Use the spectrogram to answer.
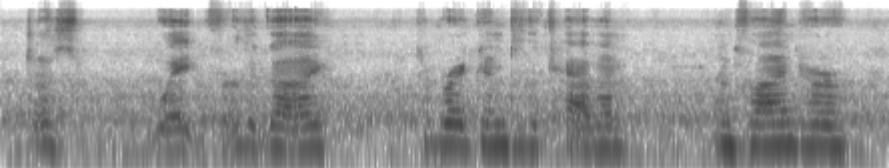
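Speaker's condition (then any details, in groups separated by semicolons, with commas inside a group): Cerebral palsy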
